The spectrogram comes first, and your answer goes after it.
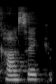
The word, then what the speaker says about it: Kosik: It's Kosik. Kosik. If you pronounce Okay, it, I'll still love you.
